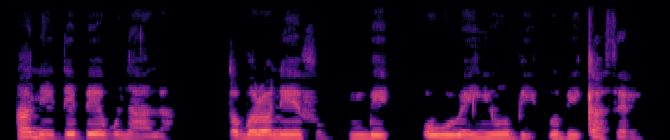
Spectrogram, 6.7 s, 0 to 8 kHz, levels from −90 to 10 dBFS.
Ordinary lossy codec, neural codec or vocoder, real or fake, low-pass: none; none; real; none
